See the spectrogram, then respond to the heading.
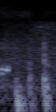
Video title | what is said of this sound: Saturday fun open chat! | You can probably hear it me tapping on it. Yeah. That's a kitchen table.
